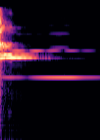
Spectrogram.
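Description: Logo sting sound effect: a single bright bell-like ding struck at the start, its several ringing tones fading out over about two seconds.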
